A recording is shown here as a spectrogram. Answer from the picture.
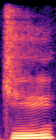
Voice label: "zyu5", taiwanese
